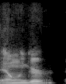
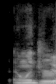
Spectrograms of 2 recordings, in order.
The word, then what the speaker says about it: Ehlinger: And if I'm Ehlinger, am I saying that right? Ehlinger, Ehlinger. Yep, you got it.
